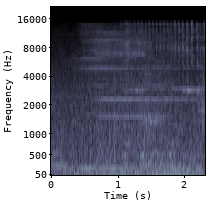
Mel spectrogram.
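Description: Sustained high metallic ringing over a low droning rumble, swelling in about half a second in and holding steady: a dramatic sound effect in an animated fight scene.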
